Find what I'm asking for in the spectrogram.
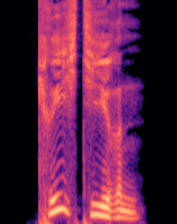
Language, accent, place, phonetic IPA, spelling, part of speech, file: German, Germany, Berlin, [ˈkʁiːçˌtiːʁən], Kriechtieren, noun, De-Kriechtieren.ogg
- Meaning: dative plural of Kriechtier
